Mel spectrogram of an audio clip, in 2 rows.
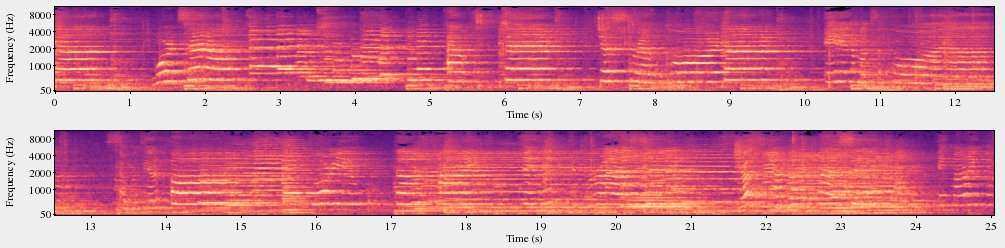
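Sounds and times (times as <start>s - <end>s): instrumental accompaniment: 0.0s - 25.0s
voices singing held notes: 14.2s - 24.2s.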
